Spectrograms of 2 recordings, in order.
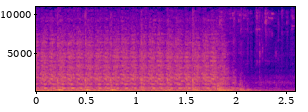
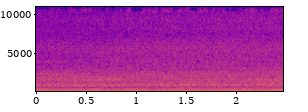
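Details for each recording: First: Old Ranger at 70°F after sitting since Thanksgiving through a Massachusetts winter, battery not trickle-charged: long uneven starter churn, lull, then catches and settles to rough idle; slow start, smells of gas, cause not confirmed. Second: Ford Ranger started after sitting untouched since about Thanksgiving through a rough winter, 70°F in Massachusetts; it smells of gas after a full pedal press. Smooth, steady low idle hum with no knocks, ticks or squeals; normal idle.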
